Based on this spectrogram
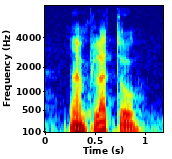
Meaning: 1. flat area 2. tray 3. plateau 4. stage (in theatre); set (of television broadcast) 5. chainring
- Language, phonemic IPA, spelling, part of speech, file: French, /pla.to/, plateau, noun, Fr-plateau.ogg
